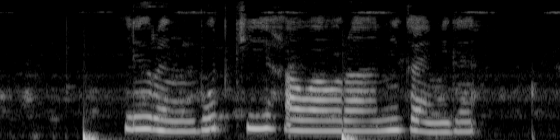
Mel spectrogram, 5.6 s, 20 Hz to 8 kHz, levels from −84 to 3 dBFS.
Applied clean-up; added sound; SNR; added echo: none; Bass drum; 5 dB; none.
